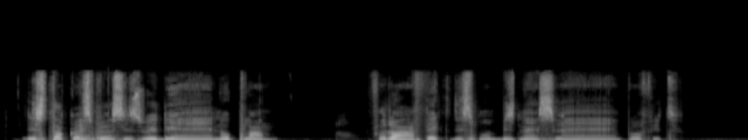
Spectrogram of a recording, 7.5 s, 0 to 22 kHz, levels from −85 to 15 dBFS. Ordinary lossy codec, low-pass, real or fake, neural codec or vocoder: AAC, 48 kbps; 10.8 kHz; real; none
